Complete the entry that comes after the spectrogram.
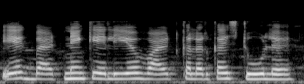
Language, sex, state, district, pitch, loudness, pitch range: Hindi, female, Uttar Pradesh, Lucknow, 255 Hz, -13 LUFS, 245-265 Hz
